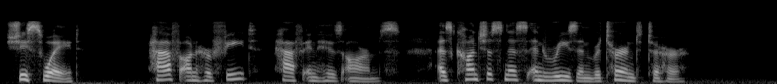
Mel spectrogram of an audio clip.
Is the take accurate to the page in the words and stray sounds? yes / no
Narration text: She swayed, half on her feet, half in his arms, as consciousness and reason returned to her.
yes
